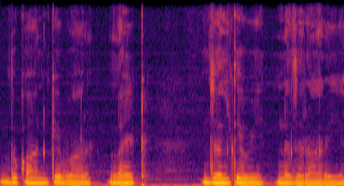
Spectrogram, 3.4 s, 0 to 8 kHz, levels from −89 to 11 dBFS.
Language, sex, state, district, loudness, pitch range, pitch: Hindi, female, Bihar, Vaishali, -12 LUFS, 165-185 Hz, 175 Hz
